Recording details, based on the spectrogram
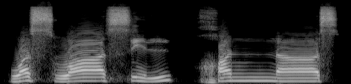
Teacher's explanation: شر الوسواسل، سین کو لام کے ساتھ ملائیں گے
